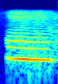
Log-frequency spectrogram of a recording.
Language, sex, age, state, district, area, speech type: Tamil, female, 18-30, Tamil Nadu, Pudukkottai, rural, conversation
